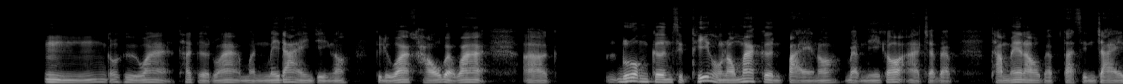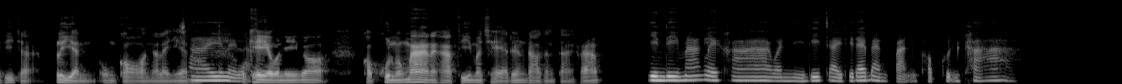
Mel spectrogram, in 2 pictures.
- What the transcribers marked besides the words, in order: none
- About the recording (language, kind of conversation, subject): Thai, podcast, คิดอย่างไรกับการพักร้อนที่ไม่เช็กเมล?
